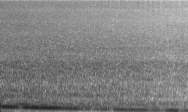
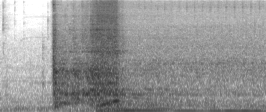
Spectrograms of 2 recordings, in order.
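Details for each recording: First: Suzuki Swift: short rev blip rising then settling to an even note, no misfire or rattle; runs properly, no check engine light. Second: Suzuki Swift engine misfiring on start-up after fitting a K&N universal air filter from a Fiesta; catches then sags into a low, uneven rumble that nearly dies, struggling to hold idle; no check engine light, smells of petrol.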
